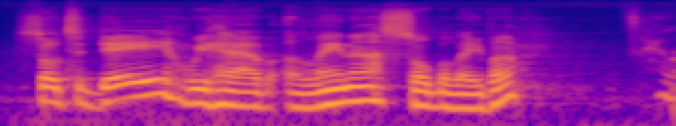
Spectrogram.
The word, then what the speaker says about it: Elena Sobleva: So today we have Elena Sobleva, Hello.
